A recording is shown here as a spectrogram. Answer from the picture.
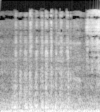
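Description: Plastic scratcher scraping the latex coating off a paper scratch-off lottery ticket in rapid back-and-forth strokes.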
